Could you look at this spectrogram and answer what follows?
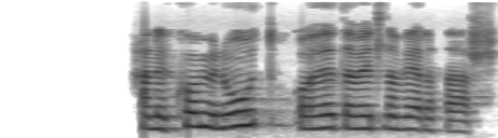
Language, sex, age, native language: Icelandic, female, 40-49, Icelandic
